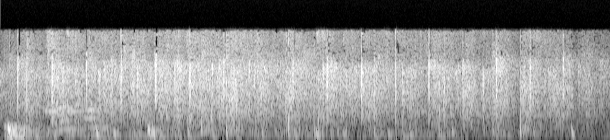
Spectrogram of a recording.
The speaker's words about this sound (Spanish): Bueno, muchas gracias a estas dos buenas experiencias. Les doy un aplauso para los dos.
